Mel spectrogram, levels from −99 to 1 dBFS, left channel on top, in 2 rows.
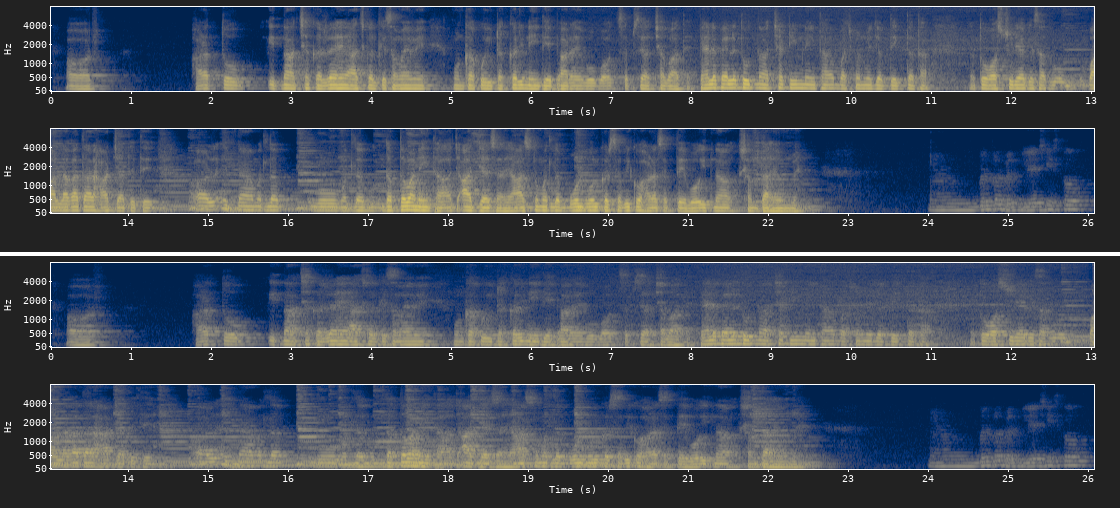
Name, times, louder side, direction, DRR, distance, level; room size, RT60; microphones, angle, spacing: voice 1, 0.2-0.5 1.8-2.4 2.7-4.7 5.0-11.2 11.5-14.3 14.8-16.0 16.2-22.4, left 7 dB, 85° left, 8 dB, 0.4 m, -26 dB
sound 1, 4.6-13.0, equal, 10° right, 2.7 m, -53 dB
voice 2, 12.1-12.9 24.0-25.9, left 1 dB, 45° left, -3 dB, 2.4 m, -47 dB
Progressive Random, 12.6-22.5, right 1 dB, 35° right, 2.3 m, -37 dB
8.4 x 6.9 x 2.2 m, 0.83 s
head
